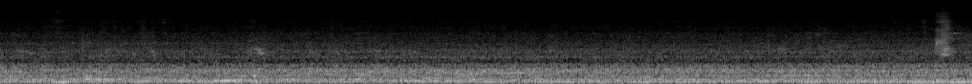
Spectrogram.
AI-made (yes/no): yes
